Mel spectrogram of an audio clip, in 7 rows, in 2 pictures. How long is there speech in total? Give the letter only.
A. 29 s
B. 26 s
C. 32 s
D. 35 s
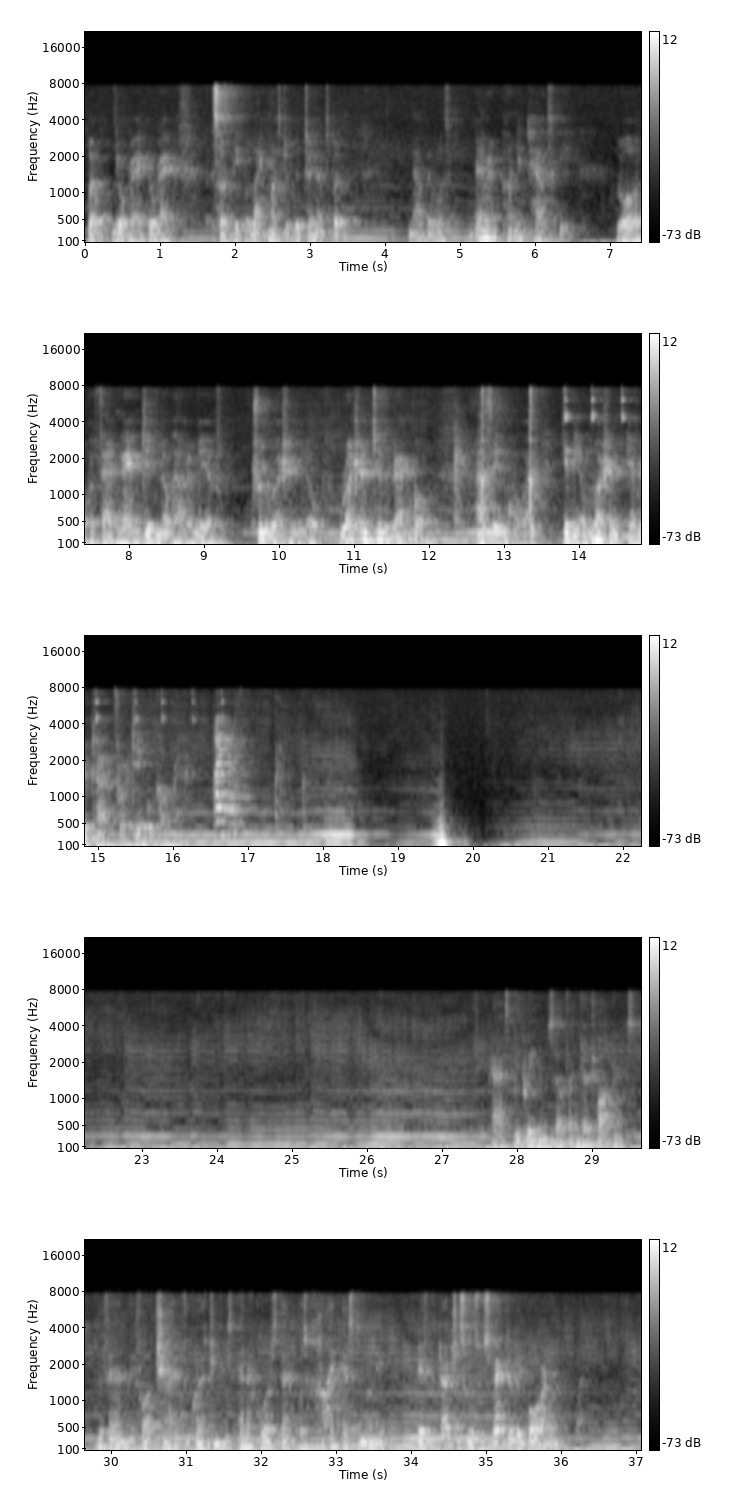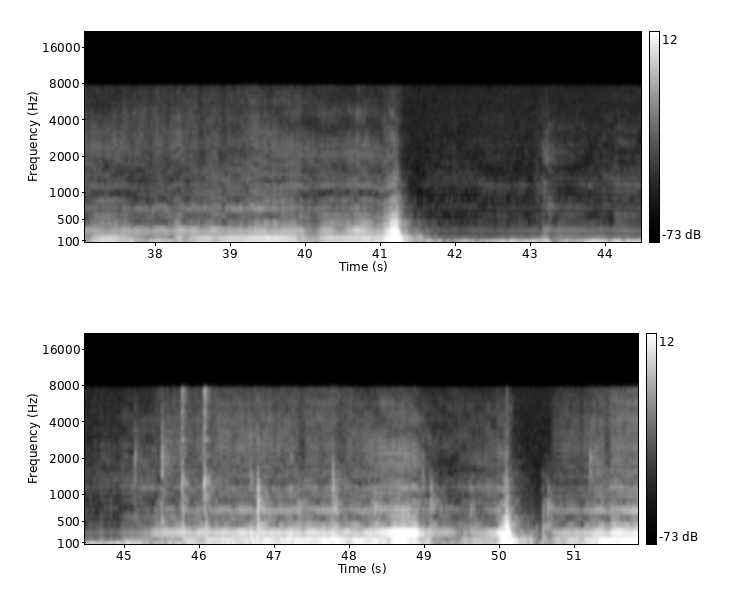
B.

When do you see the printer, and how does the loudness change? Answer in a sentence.
The printer can't be heard in this clip.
